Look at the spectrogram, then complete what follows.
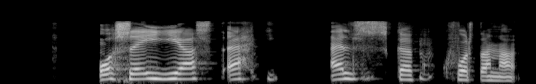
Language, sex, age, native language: Icelandic, male, 8, Icelandic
